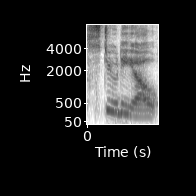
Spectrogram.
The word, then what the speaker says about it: studio: the letter I and I followed by a vowel is usually not part of a vowel team and it says e okay so we can see it in a word like Studio or Scorpio we can then um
